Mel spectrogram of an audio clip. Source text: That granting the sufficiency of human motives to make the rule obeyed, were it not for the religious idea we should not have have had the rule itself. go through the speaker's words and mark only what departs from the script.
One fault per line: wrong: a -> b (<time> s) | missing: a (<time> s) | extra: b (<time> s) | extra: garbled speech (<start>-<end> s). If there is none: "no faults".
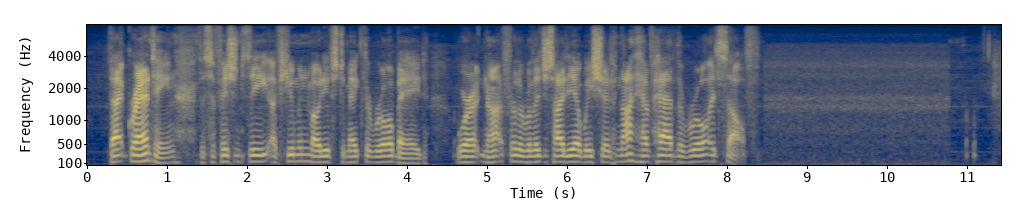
missing: have (7.1 s)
